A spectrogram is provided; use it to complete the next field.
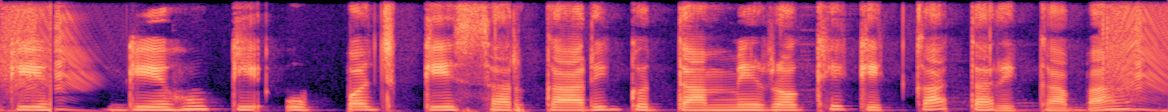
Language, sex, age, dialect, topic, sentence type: Bhojpuri, female, 18-24, Western, agriculture, question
